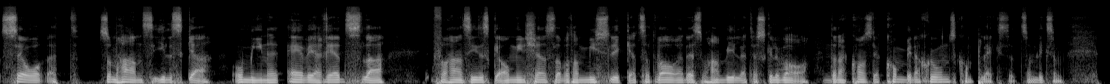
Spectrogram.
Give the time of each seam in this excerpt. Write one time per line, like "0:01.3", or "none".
none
